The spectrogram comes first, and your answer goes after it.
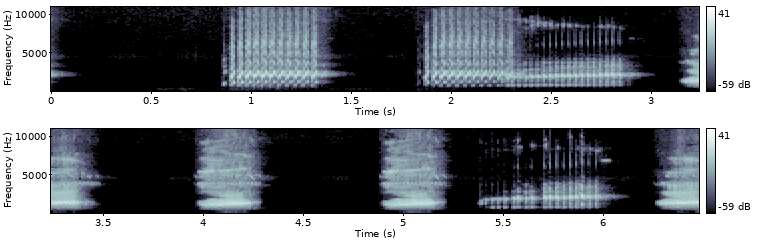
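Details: At night, a frog gives loud, nasal, croaking notes, each about half a second long, roughly once a second.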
